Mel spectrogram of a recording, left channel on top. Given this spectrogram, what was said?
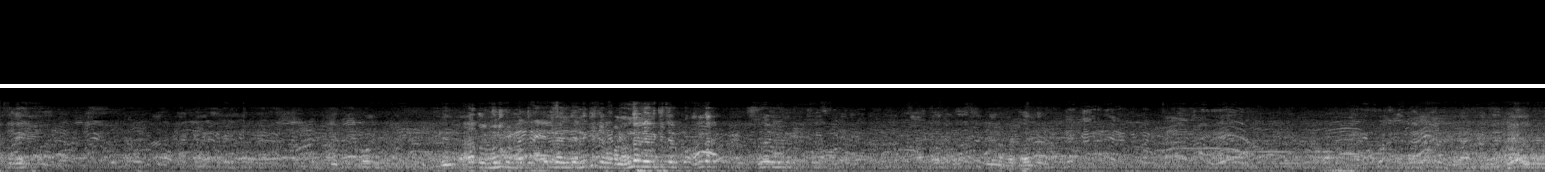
ముందుకు వెనక్కి చెప్పండి అందరు వెనక్కి చెప్పు అందరు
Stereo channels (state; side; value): silent; left; 60 dB below the other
